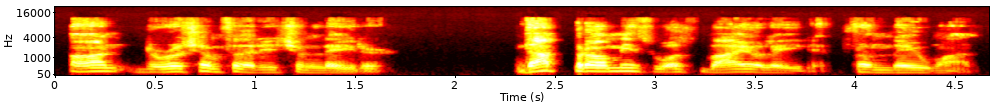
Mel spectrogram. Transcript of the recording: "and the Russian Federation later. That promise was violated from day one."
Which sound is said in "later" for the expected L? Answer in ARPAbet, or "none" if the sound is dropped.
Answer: L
